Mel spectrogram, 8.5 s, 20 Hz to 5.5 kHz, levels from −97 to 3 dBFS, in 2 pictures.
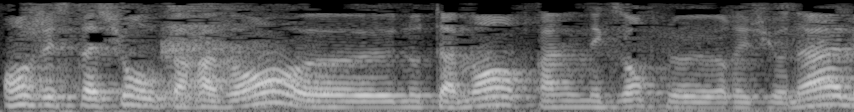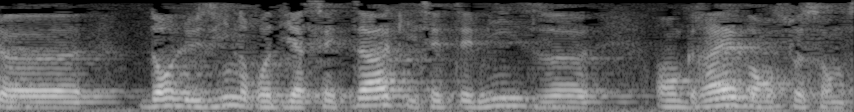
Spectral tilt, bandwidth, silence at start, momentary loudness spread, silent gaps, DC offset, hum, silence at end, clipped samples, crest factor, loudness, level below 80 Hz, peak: -8.5 dB/octave; 5.4 kHz; 0 s; 9 LU; none; under 0.1%; none; 0 s; under 0.1%; 14 dB; -25 LUFS; -48 dBFS; -10 dBFS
